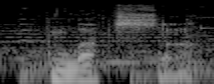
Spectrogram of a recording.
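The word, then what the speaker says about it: lefse: How do you pronounce it again? L E F S E left. Oh, it's left. Left saw.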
